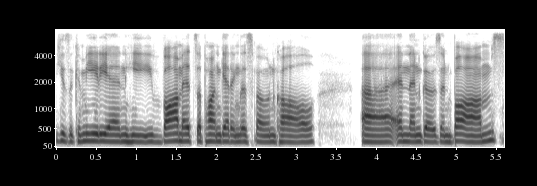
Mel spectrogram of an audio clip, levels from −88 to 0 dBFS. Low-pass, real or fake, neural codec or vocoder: 7.2 kHz; real; none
